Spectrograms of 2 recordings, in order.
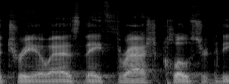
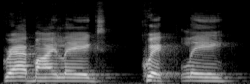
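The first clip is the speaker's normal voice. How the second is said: urgent call; 10 semitones higher, 11 dB louder, slower than usual. A narrator's reading. Rescuing dangling cub.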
